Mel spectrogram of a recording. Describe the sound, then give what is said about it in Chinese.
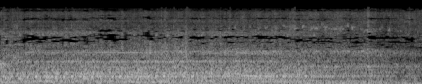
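An electric grinding-wheel motor at a small shop runs while ice skate blades are sharpened. A loud, continuous whirring roar carries a high grinding whine, steady and unbroken throughout. “小店的外头摆放着两个台子，一个是电砂轮，一个是人工的，根据不同冰刀选择不同机器。”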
